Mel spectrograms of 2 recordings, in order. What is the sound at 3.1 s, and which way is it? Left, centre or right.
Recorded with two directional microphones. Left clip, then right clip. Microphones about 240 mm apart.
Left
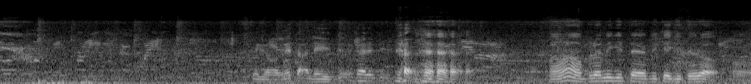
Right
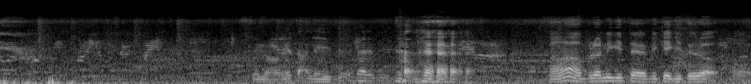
Speech, right.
